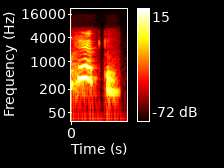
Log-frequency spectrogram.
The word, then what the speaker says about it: gâteau: Both are pronounced like O in the English word boat. Okay. So let's take an example in French. For un gâteau. gâteau.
